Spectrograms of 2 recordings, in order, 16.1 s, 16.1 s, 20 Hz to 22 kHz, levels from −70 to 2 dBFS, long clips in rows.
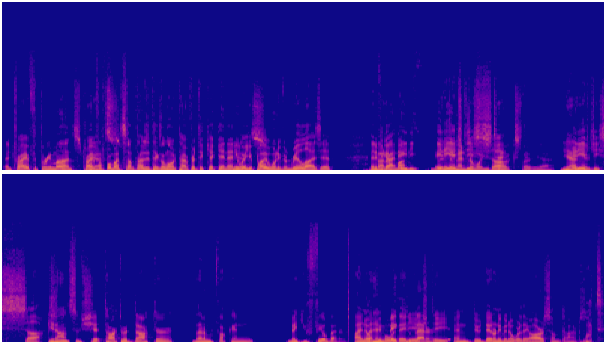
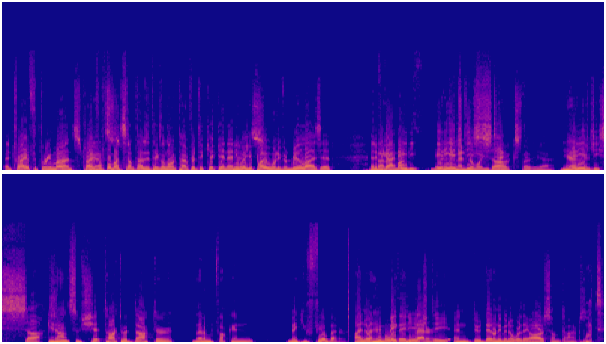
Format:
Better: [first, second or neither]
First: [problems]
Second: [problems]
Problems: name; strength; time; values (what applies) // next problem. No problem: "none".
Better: first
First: none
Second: distortion; slight; 10 dB below the speech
